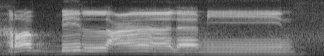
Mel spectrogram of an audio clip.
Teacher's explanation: Pakai ain ya, bukan pakai hamzah.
